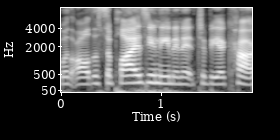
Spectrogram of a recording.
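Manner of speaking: normal talking voice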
